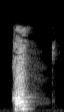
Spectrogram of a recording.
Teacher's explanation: فقط ولم يمكن بعد ذلك الاستمرار فهو انفجاري فاذا قلت قط تبين لي ان الطاء انفجاريه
